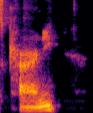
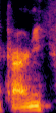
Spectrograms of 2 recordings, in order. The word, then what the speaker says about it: Carney: Actually, the second name people generally get wrong as well because of the EA, which looks like E, but it's actually pronounced just like an A. So it's Carney, as in somebody who works in a Carney. – So I think I said that wrong too. So Daro Carney. – That's it. Yeah, Daro Carney. Perfect.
